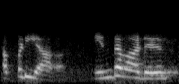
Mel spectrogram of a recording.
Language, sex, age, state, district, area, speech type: Tamil, female, 30-45, Tamil Nadu, Pudukkottai, rural, conversation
